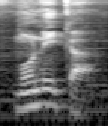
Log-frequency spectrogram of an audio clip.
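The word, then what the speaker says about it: Monica: নামের প্রথম অংশ মনিকা, এখানে সি এর উচ্চারণ ক।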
